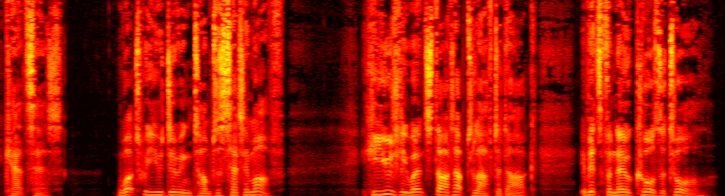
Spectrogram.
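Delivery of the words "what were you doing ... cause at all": higher sharp sister's voice, questioning; Kat voiced. Kat questions Tom about the fight, higher voice. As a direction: raise the voice for Kat, pressing Tom.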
